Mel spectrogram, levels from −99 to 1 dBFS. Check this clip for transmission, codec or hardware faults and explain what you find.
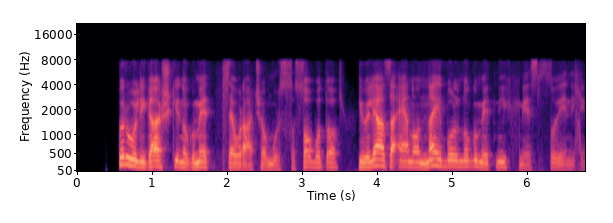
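Several voice-detector faults from discontinuous transmission occur in this speech clip, all consistent with a call path that band-limits the audio at 8 kHz, which points to a wideband codec such as G.722.

Comfort noise in place of the background, at 0.00–0.56 s, 3.50–3.76 s and 5.78–6.32 s: the sender likely paused transmission during non-speech, and the receiver synthesised noise instead. The real background, about 49 dB and 42 dB below the loudest speech in the first two stretches, becomes a flat, detail-free hiss, about 2 dB and 4 dB quieter respectively.

Sound dropped by the voice detector, at 1.84–2.02 s, 6.14–6.32 s and 6.64–6.72 s: the detector likely misjudged speech as background and stopped sending. Roughly 150 ms, 90 ms and 80 ms of speech vanish into steady noise before the signal resumes.

Sound chopped by the voice detector, from 2.78 to 3.02 s: the detector likely toggled on and off repeatedly, swapping about 160 ms of speech for comfort noise. 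The passage sounds choppy.

Onset clipped by the voice detector, at 3.73 s: the detector was likely late to reopen, so about 30 ms at the start of "ki velja za eno" was never sent. The phrase begins abruptly, lacking its soft attack.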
